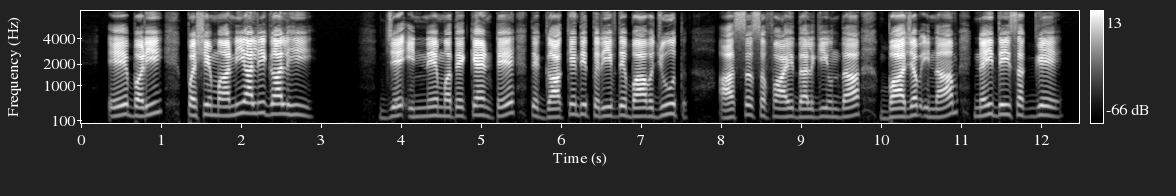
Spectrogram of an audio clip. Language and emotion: Dogri, sad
